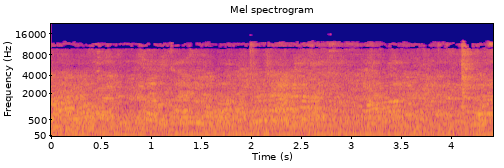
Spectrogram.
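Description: Many people chattering at once in a busy restaurant bar, a steady babble of overlapping voices that the recogniser caught no words from.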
